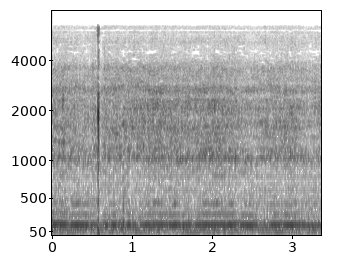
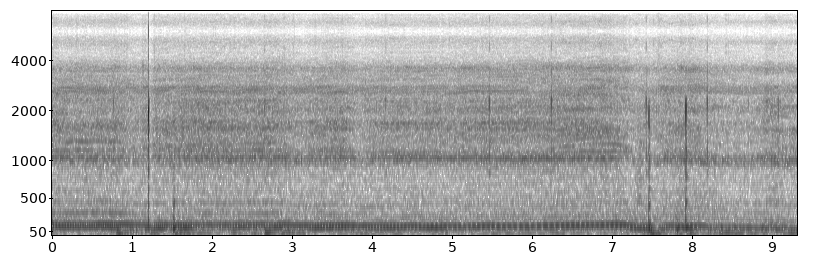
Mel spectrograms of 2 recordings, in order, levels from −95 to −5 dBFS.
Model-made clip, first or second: first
